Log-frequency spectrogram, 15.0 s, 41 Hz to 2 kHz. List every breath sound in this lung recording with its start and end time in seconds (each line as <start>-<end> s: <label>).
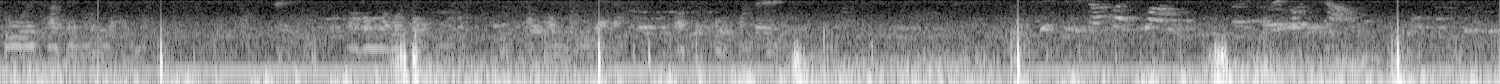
3.77-4.29 s: inhalation
7.80-8.24 s: inhalation
12.01-12.53 s: inhalation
